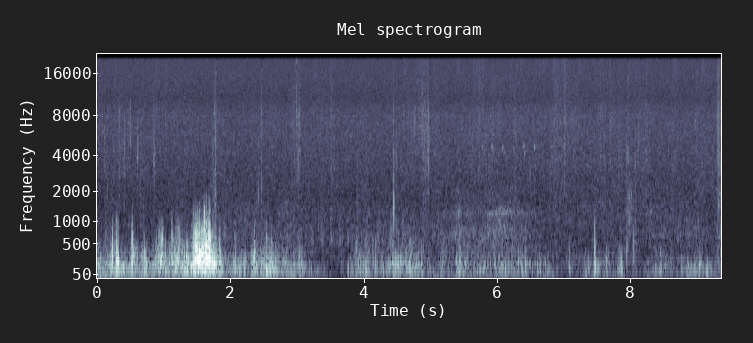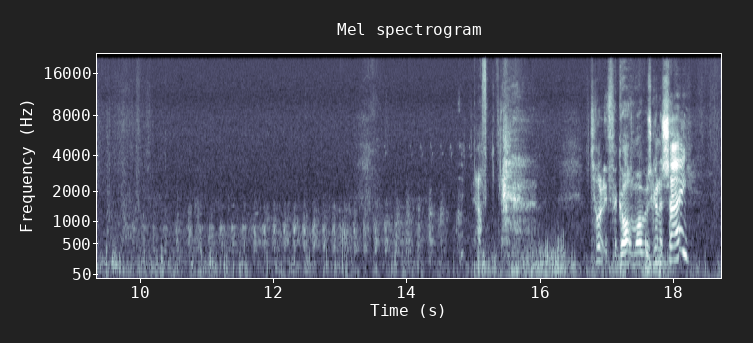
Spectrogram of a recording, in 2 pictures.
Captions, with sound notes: (Sound of heavy mechanical drill in the background at the quarry) totally forgotten what I was going to say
